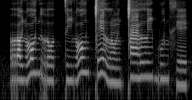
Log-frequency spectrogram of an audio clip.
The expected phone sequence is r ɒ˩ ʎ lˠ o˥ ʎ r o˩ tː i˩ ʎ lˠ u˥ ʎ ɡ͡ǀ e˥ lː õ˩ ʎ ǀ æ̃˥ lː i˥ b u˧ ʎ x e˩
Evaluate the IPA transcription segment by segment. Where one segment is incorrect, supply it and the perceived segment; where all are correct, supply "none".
none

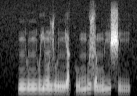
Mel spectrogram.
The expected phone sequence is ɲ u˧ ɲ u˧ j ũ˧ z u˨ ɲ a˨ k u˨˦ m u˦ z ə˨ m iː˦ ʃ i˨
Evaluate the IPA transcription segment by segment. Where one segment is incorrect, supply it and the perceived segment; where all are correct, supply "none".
none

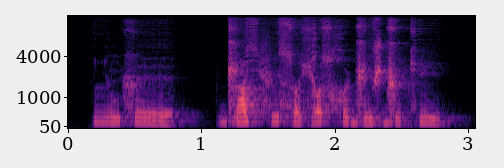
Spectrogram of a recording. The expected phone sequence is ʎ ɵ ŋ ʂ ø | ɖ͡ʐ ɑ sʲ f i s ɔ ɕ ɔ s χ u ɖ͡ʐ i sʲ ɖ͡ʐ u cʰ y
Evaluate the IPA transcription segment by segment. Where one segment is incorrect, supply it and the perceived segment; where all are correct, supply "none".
none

